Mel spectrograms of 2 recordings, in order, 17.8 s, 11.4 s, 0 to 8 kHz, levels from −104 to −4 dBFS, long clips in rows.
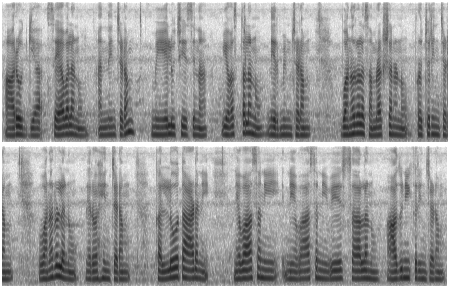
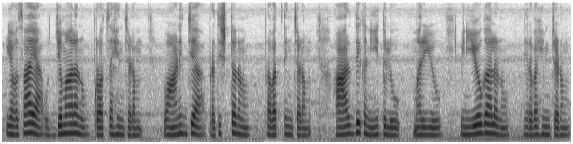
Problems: background sounds at intervals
